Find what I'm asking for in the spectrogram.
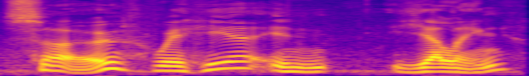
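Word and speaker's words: Jelling: Dad, it's yelling, Dad. – What do you mean? It's gelling. It's pronounced... It's got a J on it. – But that's not normal. You say Y for Germanic languages.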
